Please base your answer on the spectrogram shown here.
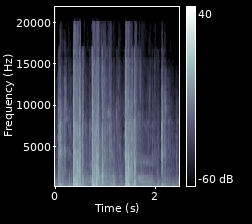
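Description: Four loud, sharp suppressed gunshots fire at roughly regular intervals, a Modern Warfare game gun fitted with an oil filter sound suppressor, each blast close and punchy with a short decaying tail.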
